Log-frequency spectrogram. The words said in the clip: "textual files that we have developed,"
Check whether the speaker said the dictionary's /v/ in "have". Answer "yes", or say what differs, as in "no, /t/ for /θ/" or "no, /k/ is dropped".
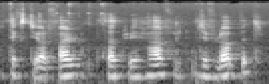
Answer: yes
